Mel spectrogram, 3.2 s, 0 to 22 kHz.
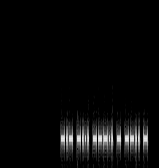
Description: Morse code, heard as a keyed tone, about 44 wpm, 700 Hz. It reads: KB8TZT
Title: USA Call Signs - 6 Characters - 6x Character Spacing - 45wpm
